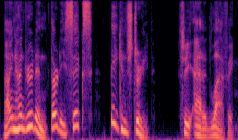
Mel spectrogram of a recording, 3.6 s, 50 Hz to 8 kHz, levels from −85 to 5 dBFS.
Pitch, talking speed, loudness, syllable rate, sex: 165 Hz, 170 wpm, -18 LUFS, 5.4 syllables/s, male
